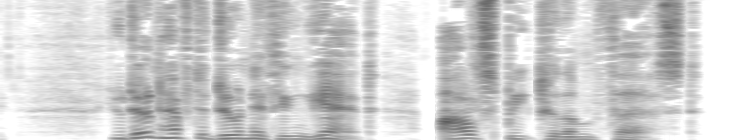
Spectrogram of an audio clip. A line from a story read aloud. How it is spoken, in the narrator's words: she added quickly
